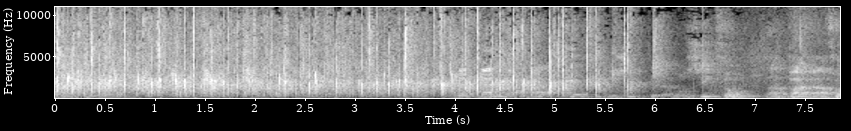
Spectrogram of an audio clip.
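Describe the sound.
A crowd breaks into loud, sustained applause with dense overlapping claps, then thins out near the end as a few cheers and voices come through.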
